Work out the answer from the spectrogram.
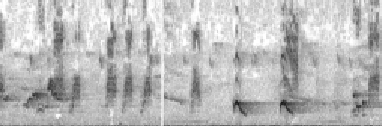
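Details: Energetic drongo singing, used to tutor other songbirds: rapid rasping, scratchy notes and chatter, then loud whistled notes that drop sharply in pitch and hold a sustained ringing tone, repeated about every half second.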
